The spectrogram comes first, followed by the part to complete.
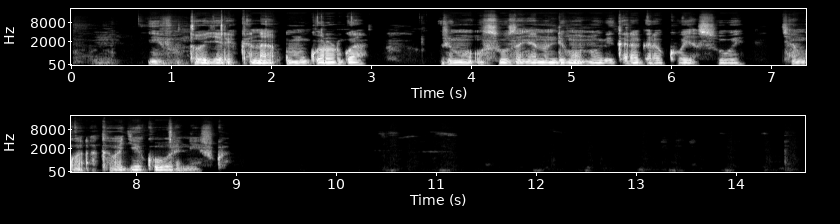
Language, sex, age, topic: Kinyarwanda, male, 18-24, government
